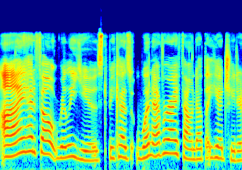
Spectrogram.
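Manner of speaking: ordinary delivery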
